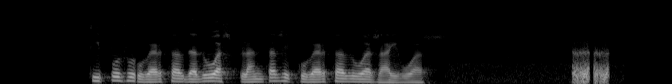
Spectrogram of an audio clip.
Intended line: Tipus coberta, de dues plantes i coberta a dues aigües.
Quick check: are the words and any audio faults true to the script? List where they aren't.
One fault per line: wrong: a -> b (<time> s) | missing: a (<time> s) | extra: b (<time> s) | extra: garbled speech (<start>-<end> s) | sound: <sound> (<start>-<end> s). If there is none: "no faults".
sound: laugh (5.7-6.1 s)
